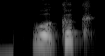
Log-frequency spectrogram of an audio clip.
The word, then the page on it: wukuk: Kaqchikel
